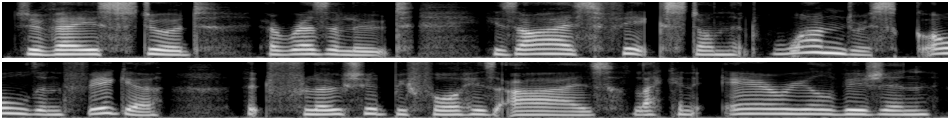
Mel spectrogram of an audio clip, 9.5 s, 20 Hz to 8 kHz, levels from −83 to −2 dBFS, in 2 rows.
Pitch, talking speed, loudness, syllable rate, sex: 225 Hz, 125 wpm, -19 LUFS, 4.5 syllables/s, female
